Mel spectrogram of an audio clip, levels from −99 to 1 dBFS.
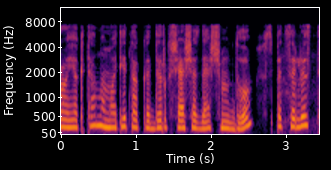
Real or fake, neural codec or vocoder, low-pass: real; none; 7.2 kHz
